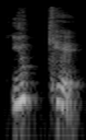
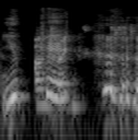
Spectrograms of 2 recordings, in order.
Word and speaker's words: 육회: That's what we call 육회. Yeah, 육회. Yes, good pronunciation.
